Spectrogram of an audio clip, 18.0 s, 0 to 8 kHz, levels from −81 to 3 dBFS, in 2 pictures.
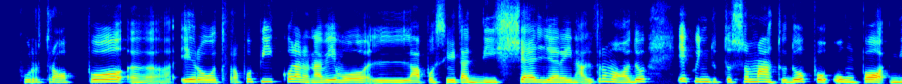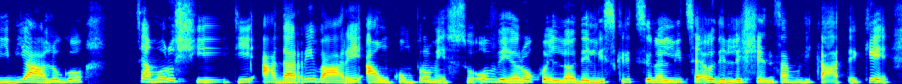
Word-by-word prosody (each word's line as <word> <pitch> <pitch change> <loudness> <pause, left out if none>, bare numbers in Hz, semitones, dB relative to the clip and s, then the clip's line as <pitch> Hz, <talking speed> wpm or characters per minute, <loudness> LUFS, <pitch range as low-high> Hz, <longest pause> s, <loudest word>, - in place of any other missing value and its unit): purtroppo, 220 +2 0
uhm, 200 -2 -6
ero 215 -2 +1
troppo 225 +5 -8
piccola, 255 -1 -2
non 195 -3 -4
avevo 190 -2 0
la 190 0 -2
possibilità 200 0 -2
di 195 0 -2
scegliere 210 0 0
in 200 - -2
altro 225 +8 -5
modo 225 +1 0 0.3
e 265 - -2
quindi, 245 -3 -2
tutto 225 +3 -5
sommato, 235 -2 0
dopo 230 0 +2
un 215 -3 0
po' 220 0 +4
di 205 0 -1
dialogo, 220 0 +3 0.5
siamo 245 -3 +1
riusciti 215 -4 -3
ad 210 -2 +3
arrivare 205 -2 +4
a 210 0 +5
un 210 0 0
compromesso, 210 -1 -3
ovvero 225 -3 +2
quello 190 -3 +2
dell'iscrizione 220 +2 0
al 195 - +2
liceo 225 +2 +1
delle 220 -1 +3
scienze 215 0 -2
applicate, 205 -2 -3
che 230 -5 +2
215 Hz, 130 wpm, -23 LUFS, 200-230 Hz, 0.5 s, a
